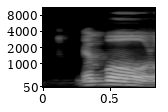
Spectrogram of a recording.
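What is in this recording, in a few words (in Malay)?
"debur", Malay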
